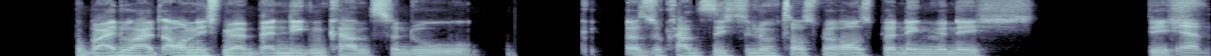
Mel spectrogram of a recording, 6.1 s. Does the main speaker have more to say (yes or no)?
no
